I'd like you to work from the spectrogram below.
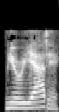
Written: muriatic

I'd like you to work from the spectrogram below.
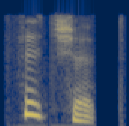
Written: fitchet

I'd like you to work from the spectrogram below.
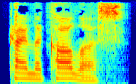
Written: chylocaulous

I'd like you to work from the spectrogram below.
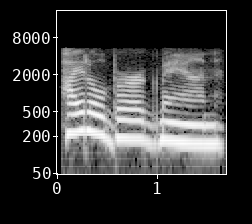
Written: Heidelberg man

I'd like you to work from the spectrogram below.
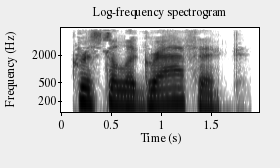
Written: crystallographic

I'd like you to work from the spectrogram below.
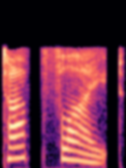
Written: topflight

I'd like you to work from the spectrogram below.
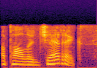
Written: apologetics

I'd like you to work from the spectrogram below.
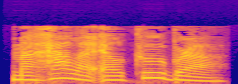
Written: Mahalla el Kubra

